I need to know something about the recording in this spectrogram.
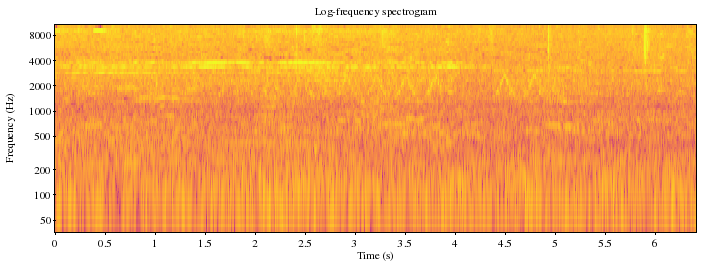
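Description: Low, steady rumble of busy city street traffic, cars and buses running and passing close by.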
